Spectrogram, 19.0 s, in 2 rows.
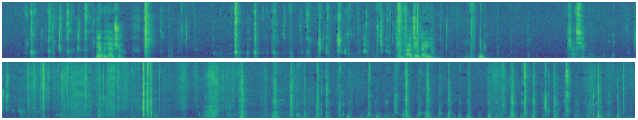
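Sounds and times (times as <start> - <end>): crunchy chewing: 0.3 - 8.0, 9.0 - 19.0
mouth clicks: 0.4 - 1.4, 2.0 - 8.0.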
